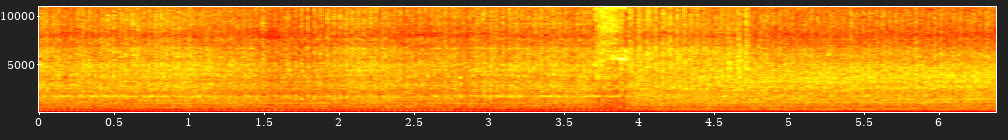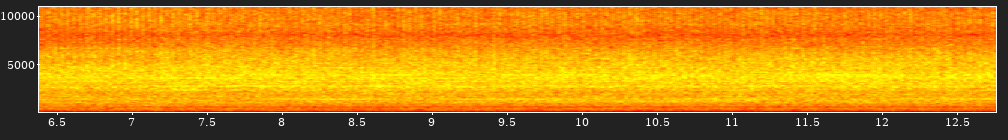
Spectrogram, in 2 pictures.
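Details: Craftsman DYT4000 riding mower after repair, engine running while driving: smooth, even run at steady speed with no knocks or misses; charging the battery, drives and blades work, healthy.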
